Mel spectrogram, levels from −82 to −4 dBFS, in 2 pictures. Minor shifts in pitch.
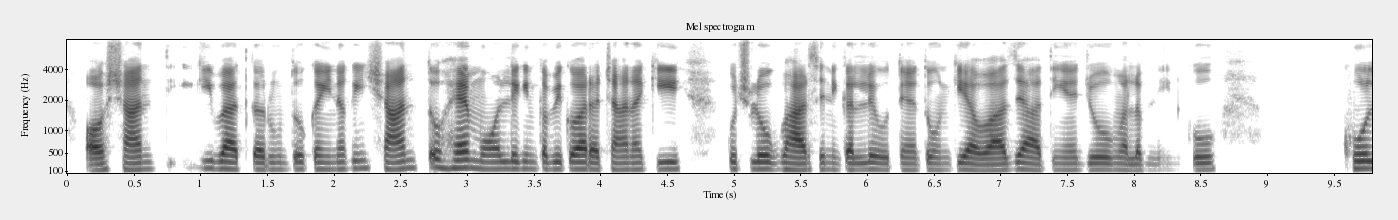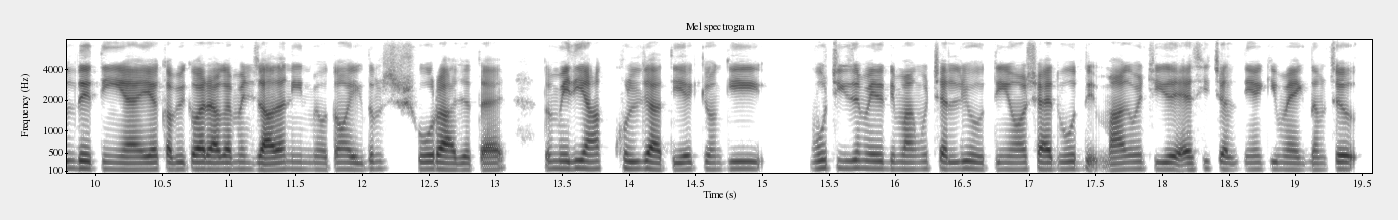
Yes: narrow, 1.8 semitones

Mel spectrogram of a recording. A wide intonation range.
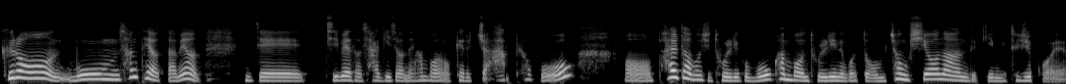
Yes: wide, 6.0 semitones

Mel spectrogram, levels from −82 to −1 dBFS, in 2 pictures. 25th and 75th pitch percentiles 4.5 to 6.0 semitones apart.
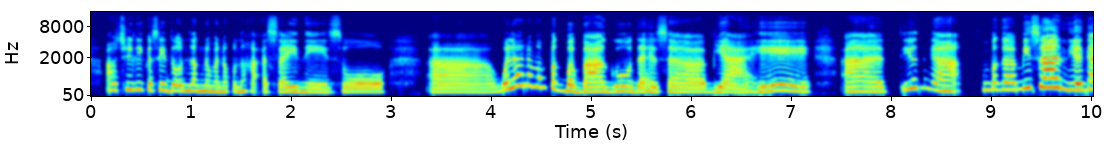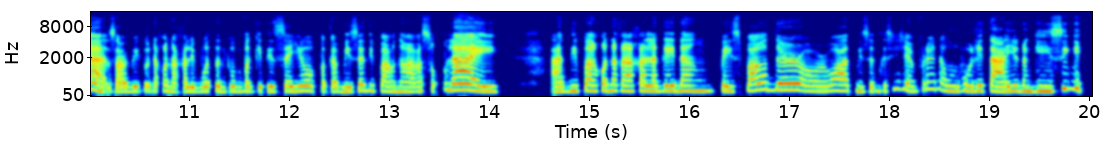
No: average, 3.6 semitones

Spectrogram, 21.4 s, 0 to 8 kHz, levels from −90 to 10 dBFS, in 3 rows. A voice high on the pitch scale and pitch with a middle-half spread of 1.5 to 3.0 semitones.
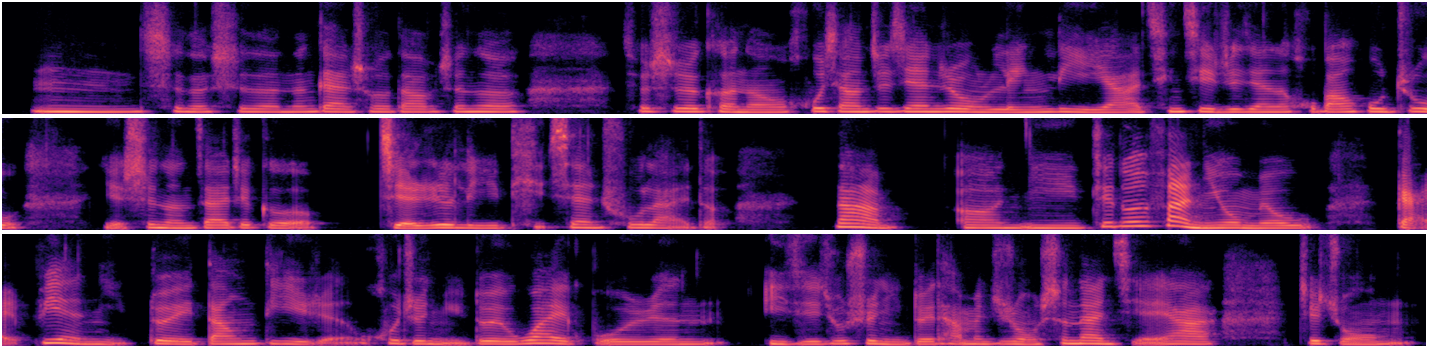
Yes: high, 195 Hz; narrow, 2.4 semitones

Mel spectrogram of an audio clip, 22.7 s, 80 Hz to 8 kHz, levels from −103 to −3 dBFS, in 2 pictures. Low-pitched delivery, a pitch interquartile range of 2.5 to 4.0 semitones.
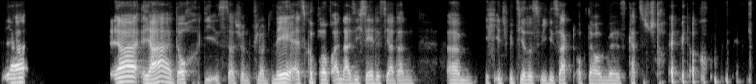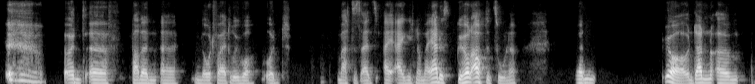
Yes: low, 115 Hz; average, 2.8 semitones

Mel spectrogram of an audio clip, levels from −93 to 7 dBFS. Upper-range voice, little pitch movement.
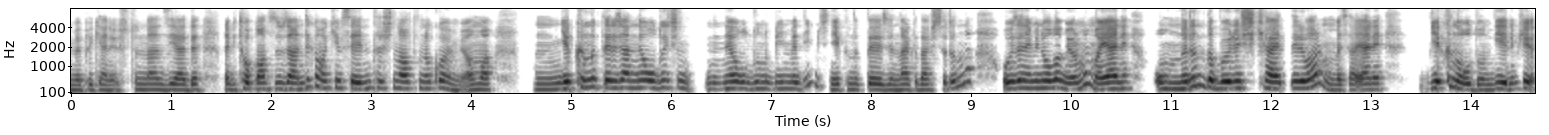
No: high, 225 Hz; average, 4.2 semitones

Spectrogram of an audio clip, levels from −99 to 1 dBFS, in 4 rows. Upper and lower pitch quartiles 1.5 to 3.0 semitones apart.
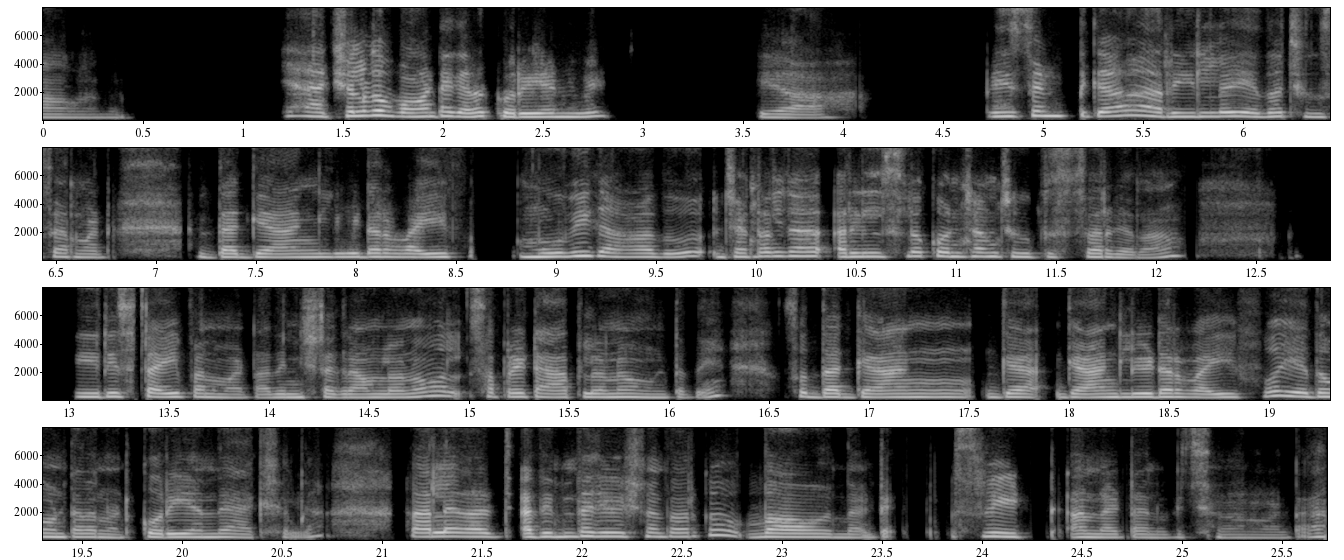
Yes: narrow, 2.6 semitones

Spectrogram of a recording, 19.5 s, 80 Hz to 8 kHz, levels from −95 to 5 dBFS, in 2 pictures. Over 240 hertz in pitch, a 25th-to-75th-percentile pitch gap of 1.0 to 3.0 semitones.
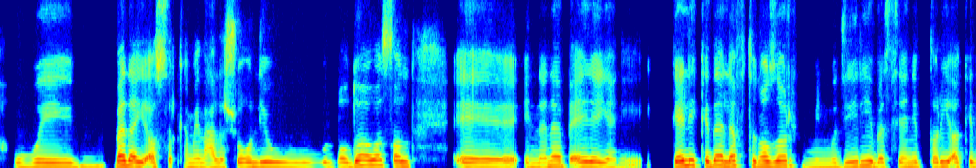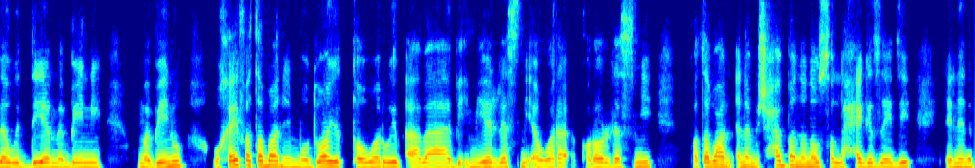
No: high, 200 Hz; average, 2.7 semitones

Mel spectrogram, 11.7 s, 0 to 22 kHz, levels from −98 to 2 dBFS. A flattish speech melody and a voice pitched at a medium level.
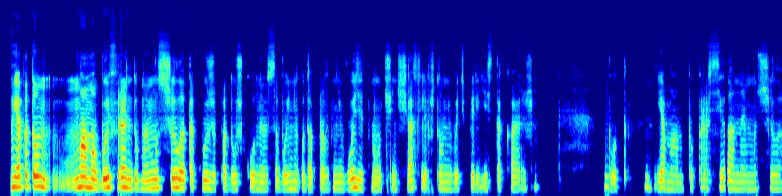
No: average, 3.7 semitones; medium, 160 Hz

